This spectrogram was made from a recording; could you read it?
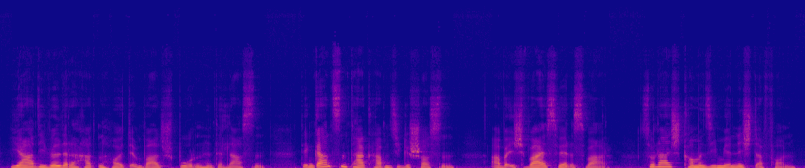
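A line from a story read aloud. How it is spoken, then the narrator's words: Sighing. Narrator (German): Stefan seufzte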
